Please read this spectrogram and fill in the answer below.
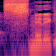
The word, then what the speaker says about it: Smithwick's: Like S-E-A-M-U-S, Seamus. – Mm-hmm. – S-M-I-T-H-W-I-C-K-S. – Smithwicks? – Smithwicks is pronounced... – Smittix! You're kidding me! – They're like, well, that's not how you pronounce it. It's pronounced Smittix.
